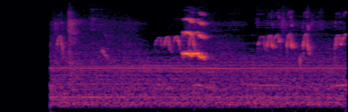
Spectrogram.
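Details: A courting, incubating pair of red-rumped parrots, with one egg already laid, give soft, high chirps and one brief clear whistle, scattered over a few seconds against steady background hiss.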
